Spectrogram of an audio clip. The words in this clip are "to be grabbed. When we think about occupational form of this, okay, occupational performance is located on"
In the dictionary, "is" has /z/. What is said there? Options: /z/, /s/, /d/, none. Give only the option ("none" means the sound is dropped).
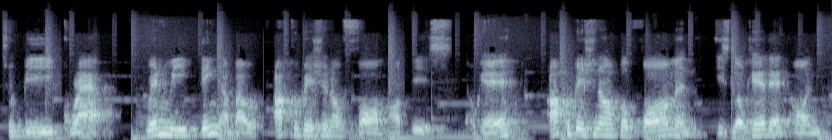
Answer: /s/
